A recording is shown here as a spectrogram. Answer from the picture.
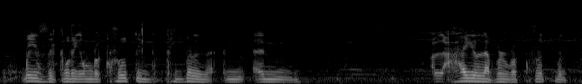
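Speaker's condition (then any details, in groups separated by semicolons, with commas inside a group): Cerebral palsy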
